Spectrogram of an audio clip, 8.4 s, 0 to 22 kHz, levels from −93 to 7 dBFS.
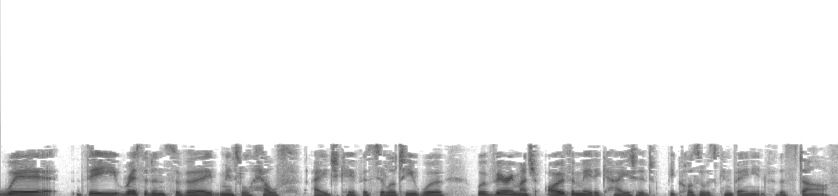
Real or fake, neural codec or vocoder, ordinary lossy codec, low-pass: real; none; MP3, 24 kbps; 7.2 kHz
